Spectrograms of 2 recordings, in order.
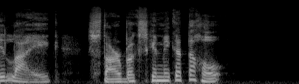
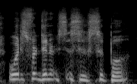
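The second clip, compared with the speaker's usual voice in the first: a hint of pretentious dinner-table affectation, stumbling on "sugpo"; douchey snob; 5 semitones higher, much faster than usual. Mocking sugpo as a douchey name, lightly snooty. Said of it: "sugpo is like the douchiest name".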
